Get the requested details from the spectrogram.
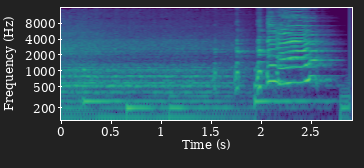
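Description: A chicken clucks a few times in quick succession, then lets out a loud crowing call that rises and holds briefly before cutting off, over a steady low hum.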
